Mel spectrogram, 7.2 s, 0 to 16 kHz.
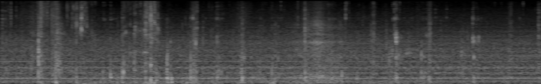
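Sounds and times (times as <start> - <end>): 
crisp biting and chewing of freshly grilled food with soy sauce: 0.0 - 7.0.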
